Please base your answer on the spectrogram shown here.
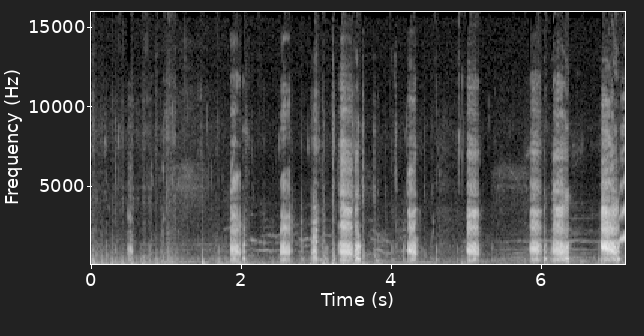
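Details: Grey parrot hatchling begging while being hand-fed: short, harsh, broadband squawks with a nasal tone, given singly or in pairs at uneven gaps, with quiet stretches between the bursts.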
